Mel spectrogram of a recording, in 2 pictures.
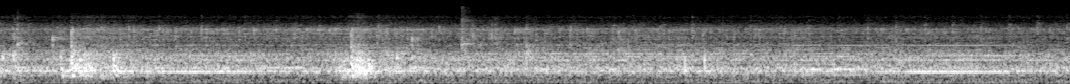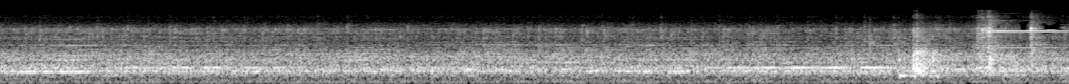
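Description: Short menu clicks sound from a video game through a television speaker.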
